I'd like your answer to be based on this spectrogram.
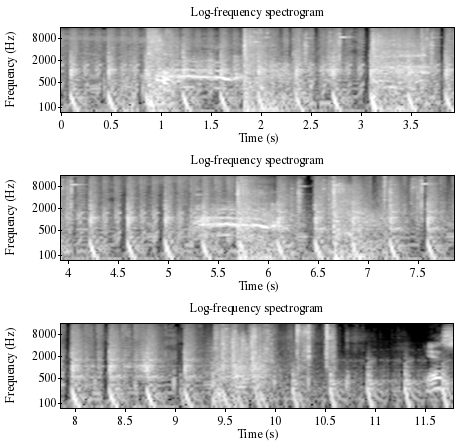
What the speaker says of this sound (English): Thank you for the Uzi. Now I have a machine gun.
